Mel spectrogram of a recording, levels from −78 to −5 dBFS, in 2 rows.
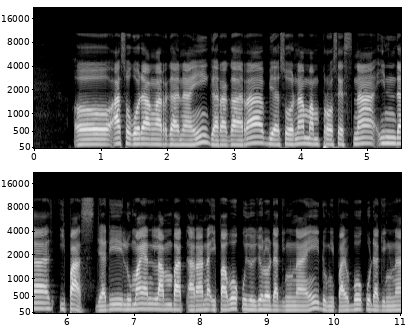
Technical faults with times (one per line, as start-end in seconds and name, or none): none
